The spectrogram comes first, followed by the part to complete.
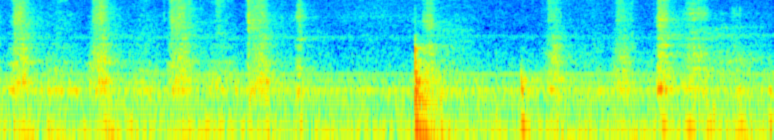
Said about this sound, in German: Ähm, deswegen wieder mit dem Messer draufdrücken, dass die Schale leicht runtergeht, in der einen Richtung einschneiden und dann zu kleinen, feinen Würfeln schneiden.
